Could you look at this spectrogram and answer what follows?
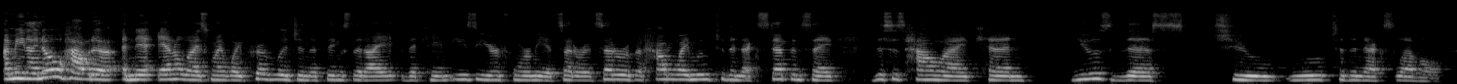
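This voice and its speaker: A woman's voice: mid-range voice, fairly even intonation, normal speed, low-quality recording. A woman taking part in a group training, thinking aloud hesitantly and restarting her sentences, speaking over a video call. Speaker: training participant. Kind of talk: reflective group discussion.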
